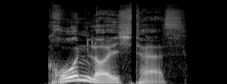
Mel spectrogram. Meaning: genitive singular of Kronleuchter
- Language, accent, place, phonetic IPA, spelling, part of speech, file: German, Germany, Berlin, [ˈkʁoːnˌlɔɪ̯çtɐs], Kronleuchters, noun, De-Kronleuchters.ogg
